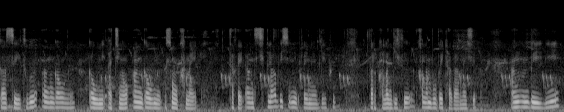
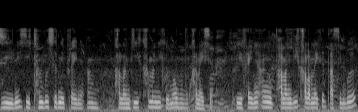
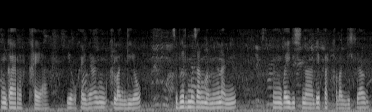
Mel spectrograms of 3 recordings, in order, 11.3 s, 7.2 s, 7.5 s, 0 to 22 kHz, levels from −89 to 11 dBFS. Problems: none marked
